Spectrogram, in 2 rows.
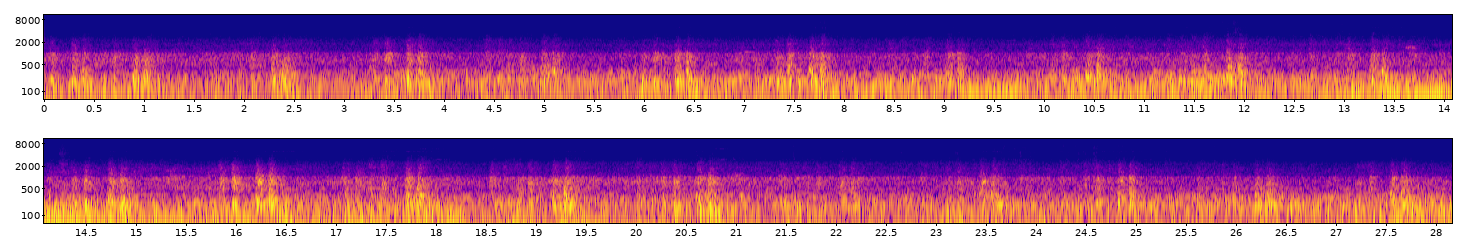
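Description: A JR Kyushu KiHa 47-series diesel railcar running at speed, heard from inside the carriage: a steady low rumble and engine hum, with the wheels clicking over rail joints. The hum grows stronger about halfway through.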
